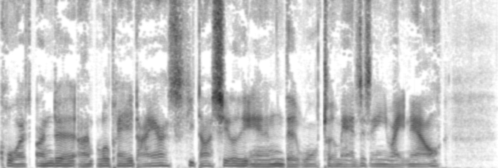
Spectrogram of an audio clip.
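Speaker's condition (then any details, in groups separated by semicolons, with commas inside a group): Profound deafness; uses cochlear implants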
